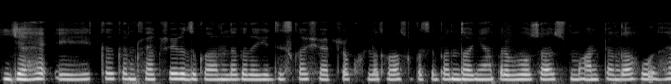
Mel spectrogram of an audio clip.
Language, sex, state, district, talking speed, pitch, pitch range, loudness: Hindi, male, Punjab, Pathankot, 225 wpm, 235 Hz, 230-240 Hz, -18 LUFS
